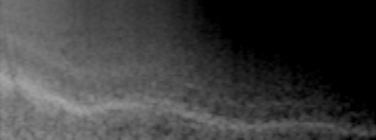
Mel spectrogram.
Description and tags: Falling effect frequently used in electro house genre.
